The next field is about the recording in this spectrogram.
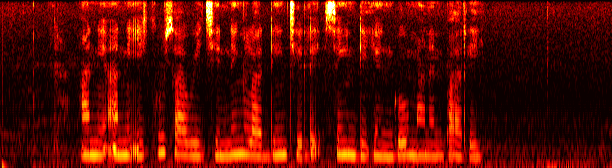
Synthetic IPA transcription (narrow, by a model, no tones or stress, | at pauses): ʔaniʔa̰niʔikusawi̥d͡ʒ̥i̤nɪŋladɪŋt͡ʃilɪ̰ʔsɪŋd̪i̤ʔeŋɡomanɛnpaɾi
